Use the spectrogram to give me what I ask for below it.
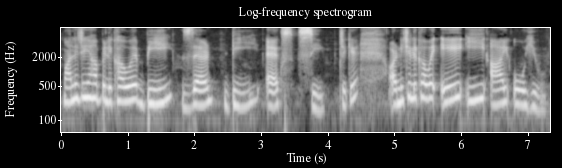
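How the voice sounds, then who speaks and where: A woman teaching English grammar in a classroom-style lesson, mixing Hindi and English and repeating key terms slowly with rhetorical questions. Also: on the high side, expressive, darkish tone, no echo.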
